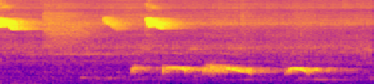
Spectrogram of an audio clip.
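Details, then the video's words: A spotted dove with changing voices, used to stimulate and train young doves, opens with a short note, then draws out a wavering, throaty coo and closes with a lower rolling note. Sharp high chirps from other birds come first. "Cu gáy đảo giọng liên tục, kích bổi hay, luyện CU non chuẩn!"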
